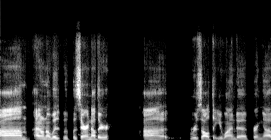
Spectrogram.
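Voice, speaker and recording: At a moderate pace, a man with an American accent speaks in a medium-pitched, monotone, flat voice, recorded dry and close with no echo. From upper Midwest US, Minnesota. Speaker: sleep coaching client. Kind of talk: testimony interview. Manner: halting, many fillers and repetitions.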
